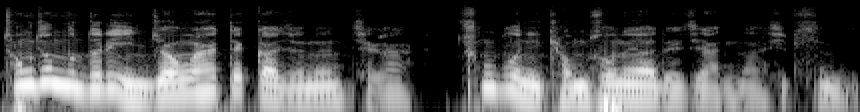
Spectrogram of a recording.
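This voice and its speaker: A dark, mellow voice moves at a fairly quick pace with very wide pitch swings, recorded dry and close with no echo on a very clean track with a silent background. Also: man. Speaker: lecturer and podcast storyteller. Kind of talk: podcast monologue.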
